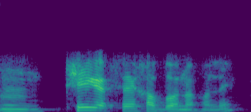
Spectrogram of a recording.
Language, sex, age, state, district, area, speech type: Assamese, male, 45-60, Assam, Nagaon, rural, conversation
